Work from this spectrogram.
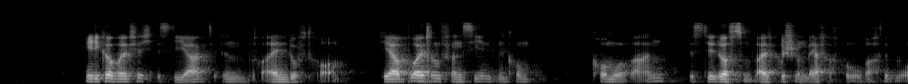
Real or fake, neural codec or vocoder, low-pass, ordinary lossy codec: fake; codec, 16 kHz, 0.8 kbps, ZipCodec; 7.2 kHz; MP3, 64 kbps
